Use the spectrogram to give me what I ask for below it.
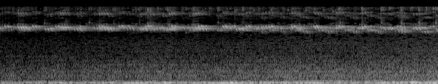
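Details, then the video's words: Cricket chorus for sleep relaxation, bright fast-pulsed high chirps running without pause, layered with a second thinner trill above and a soft low drone. "Relaksasi Suara Jangkrik Penghantar tidur || Nature Sound of Crickets"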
